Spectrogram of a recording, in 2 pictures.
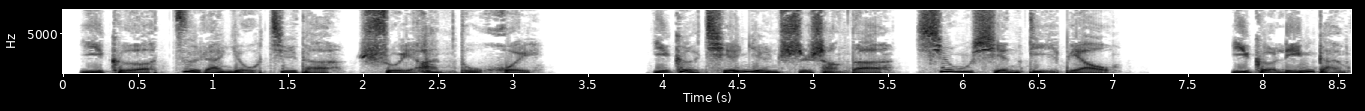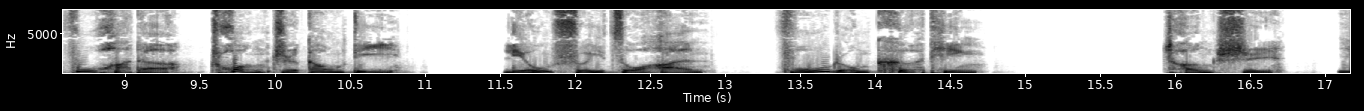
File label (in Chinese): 男 专题 城市宣传介绍专题; 长沙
